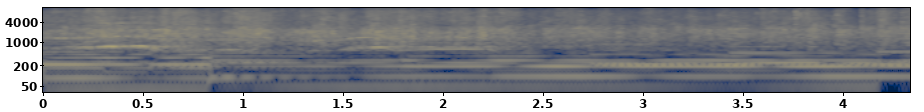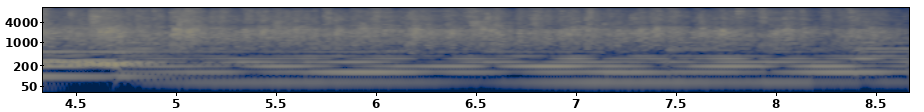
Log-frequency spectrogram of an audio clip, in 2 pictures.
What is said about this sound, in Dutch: Well, we're about to go crazy and give God a huge clap offering. We gaan zo helemaal los en geven God een groot applaus. Laten we doen.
